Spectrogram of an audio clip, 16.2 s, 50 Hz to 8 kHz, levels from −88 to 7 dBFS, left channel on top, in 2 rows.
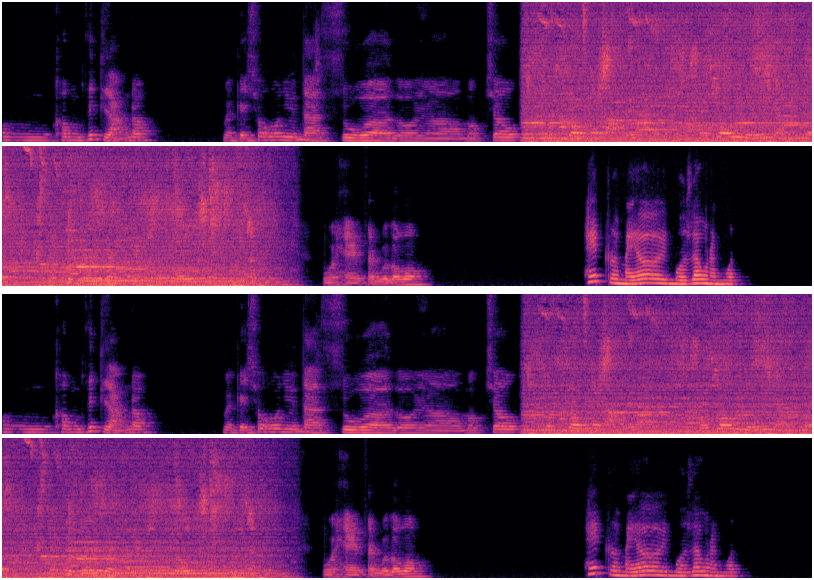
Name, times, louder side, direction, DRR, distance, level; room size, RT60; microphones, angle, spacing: voice 1, 0.0-1.5 2.2-12.4, equal, 10° right, 1.2 m, -29 dB
sound 1, 5.2-11.1, equal, 40° left, 1.7 m, -19 dB
voice 2, 13.9-15.4, left 5 dB, 80° left, 0.5 m, -22 dB
4.2 x 3.3 x 2.4 m
head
